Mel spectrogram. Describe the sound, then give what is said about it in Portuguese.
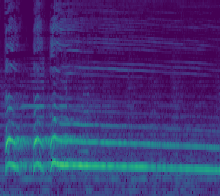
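A wolf howls in one long, sustained tone that starts with a few short rising yelps and then holds a steady, slowly falling pitch. The howl is loud and clear, with no voices. “Isso foi um lobo?”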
